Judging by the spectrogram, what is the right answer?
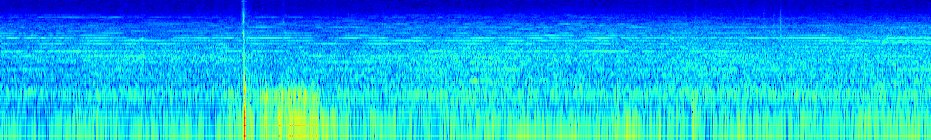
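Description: A football struck once with a sharp thud about two and a half seconds in, over a steady low rumble of background noise.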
